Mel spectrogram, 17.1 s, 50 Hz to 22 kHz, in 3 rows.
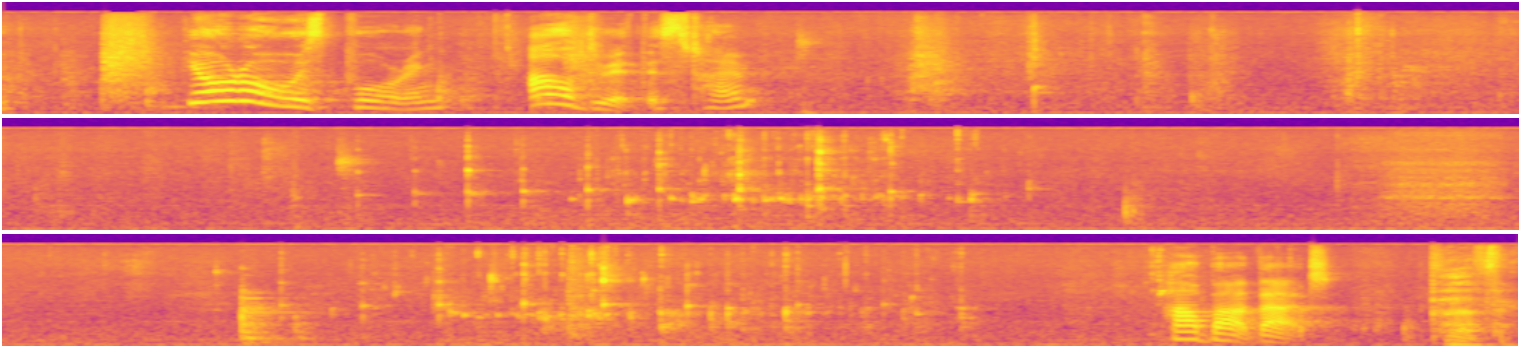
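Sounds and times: wine glugging into glass: 7.0 - 9.6, 12.2 - 15.1.

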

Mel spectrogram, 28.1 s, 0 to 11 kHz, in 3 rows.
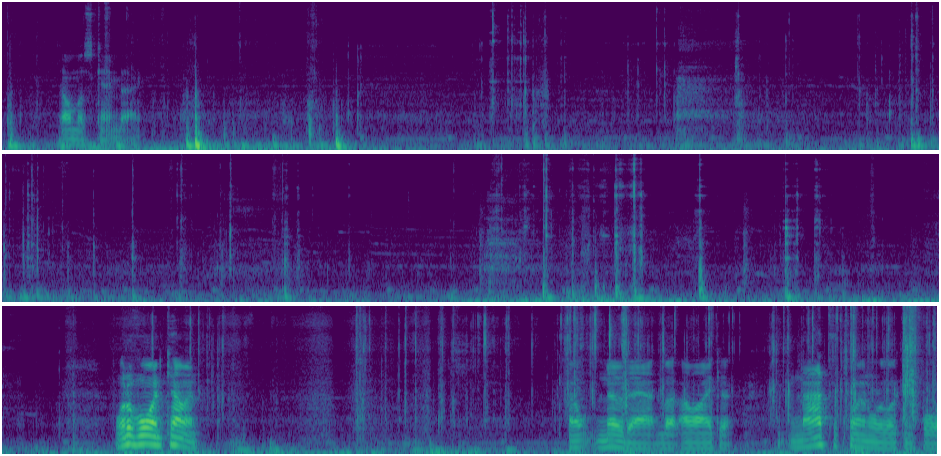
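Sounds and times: trading cards clicking and rustling: 22.2 - 28.0.

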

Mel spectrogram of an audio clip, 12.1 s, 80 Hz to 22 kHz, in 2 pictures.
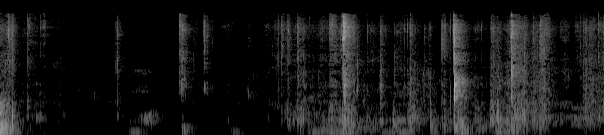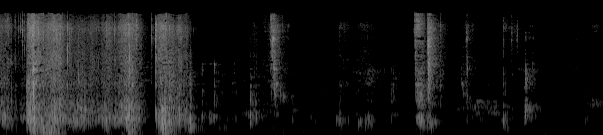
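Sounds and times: chewing food clicks and crackles: 8.0 - 11.5.

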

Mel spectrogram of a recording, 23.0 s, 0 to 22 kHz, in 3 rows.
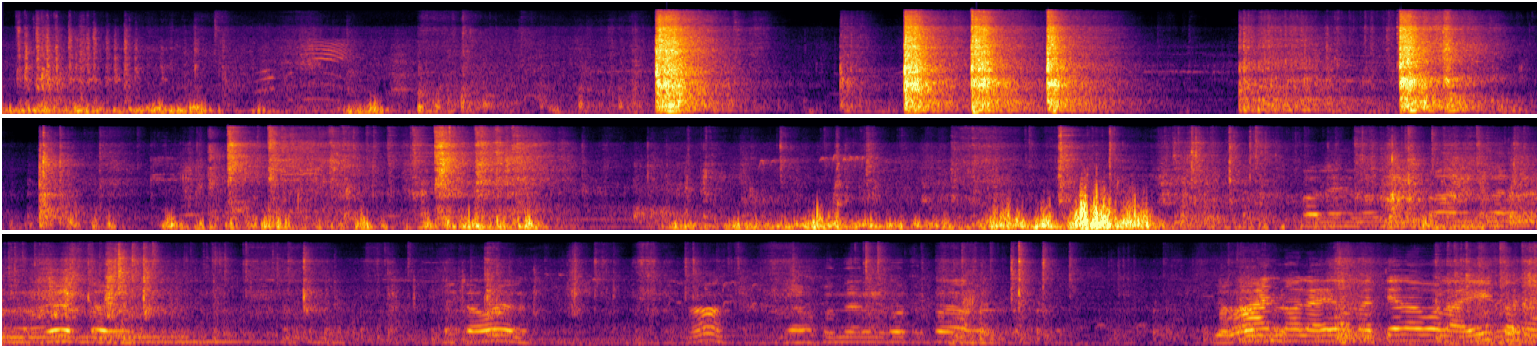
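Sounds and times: bangs on corrugated metal roof: 3.2 - 8.1.

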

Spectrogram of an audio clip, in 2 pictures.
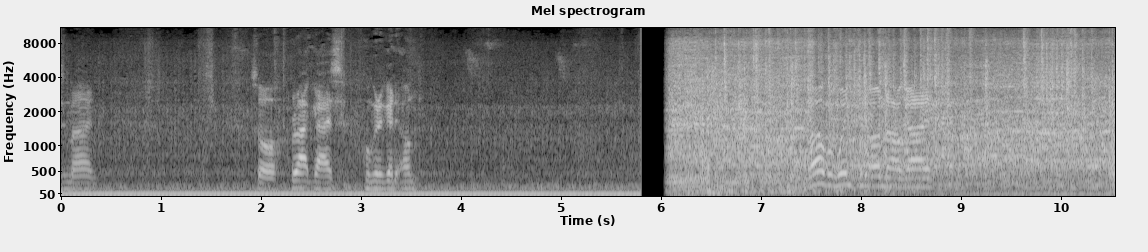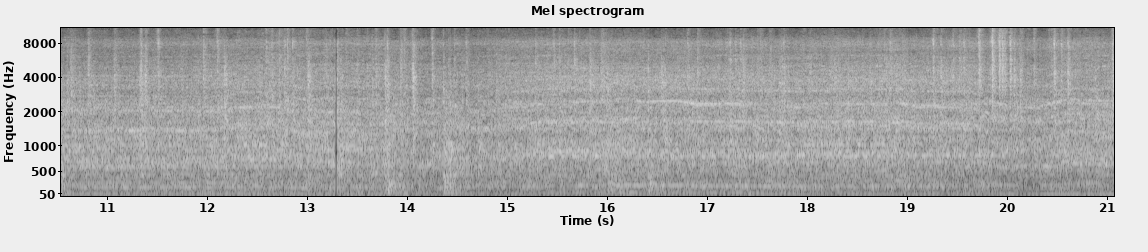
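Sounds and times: knocks: 6.3 - 20.7
winch running with rattle: 6.3 - 21.0.

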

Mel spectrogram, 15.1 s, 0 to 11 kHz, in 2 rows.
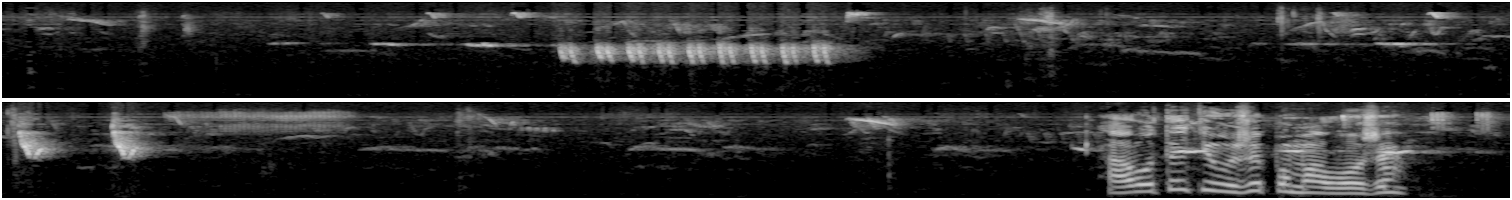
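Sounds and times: songbirds chirping and singing: 0.0 - 15.0.

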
